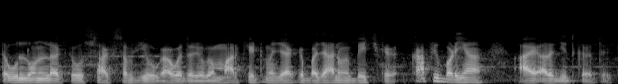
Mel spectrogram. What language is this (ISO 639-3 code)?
mai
